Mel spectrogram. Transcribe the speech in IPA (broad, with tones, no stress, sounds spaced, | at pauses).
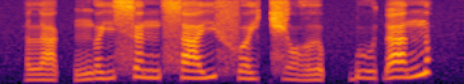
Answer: l a˨˩ k̚ ŋ ə˨˦ j s ə˧ n s a˨˦ j f ə˨˦ j t͡ɕ ɔ̤˨˩ ɣ ə˨˩ p̚ ɓ ṳ˨˩ ɗ a˨˦ n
